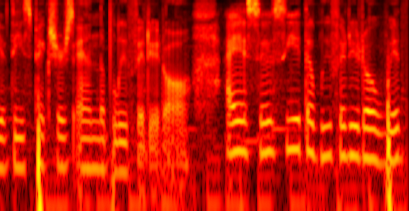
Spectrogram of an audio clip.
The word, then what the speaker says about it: Bloofadoodle: It was a really silly mistake, and it was really obvious that it was the Bloofadoodle, not the Bluffadoodle.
